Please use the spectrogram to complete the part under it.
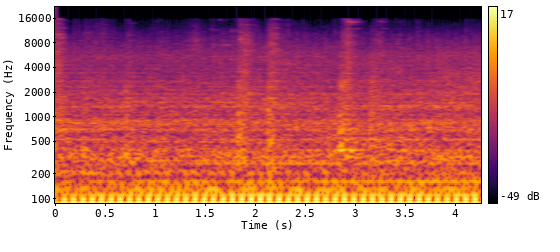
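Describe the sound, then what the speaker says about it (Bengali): A cartoon train rolls steadily through rain, with a continuous loud low rumble and faint rhythmic clatter throughout; no speech. "বৃষ্টির ফোঁটাগুলো ভেদ করে ট্রেন তার নিজস্ব গতিতে সামনে এগিয়ে যেতে লাগলো"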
